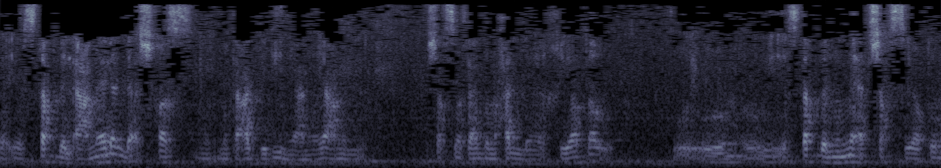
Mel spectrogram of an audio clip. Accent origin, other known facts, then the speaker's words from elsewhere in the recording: Egypt; ويعني كان موجود عندنا في مصر الوقت قريب يعني في القرى وكذا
